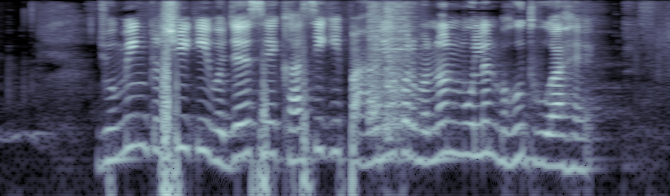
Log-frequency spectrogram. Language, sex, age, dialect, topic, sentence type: Hindi, female, 25-30, Marwari Dhudhari, agriculture, statement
